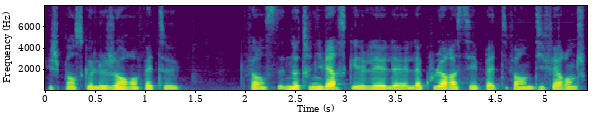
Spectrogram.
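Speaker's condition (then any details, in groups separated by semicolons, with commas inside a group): No condition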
